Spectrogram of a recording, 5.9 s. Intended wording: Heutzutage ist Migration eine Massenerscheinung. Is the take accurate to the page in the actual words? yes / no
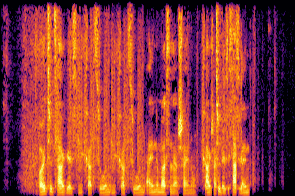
no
